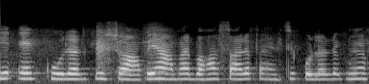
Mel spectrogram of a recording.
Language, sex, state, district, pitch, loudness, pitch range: Hindi, female, Chhattisgarh, Sarguja, 250 Hz, -16 LUFS, 245-260 Hz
